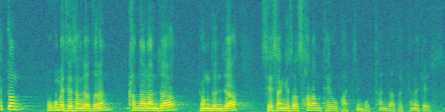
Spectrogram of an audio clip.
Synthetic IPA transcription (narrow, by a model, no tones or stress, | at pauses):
he̞t͈ʌn | poɡɯme̞te̞sʰaŋd͡ʑadɯɾɯn | kanːanɦand͡ʑa | kjʌŋdɯnd͡ʑa | sʰesʰaŋe̞sʰʌsʰaɾamte̞opat̚t͡ɕ͈imotʰand͡ʑadɯɭpʰjʌnekʰeʌs͈ʌ̥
